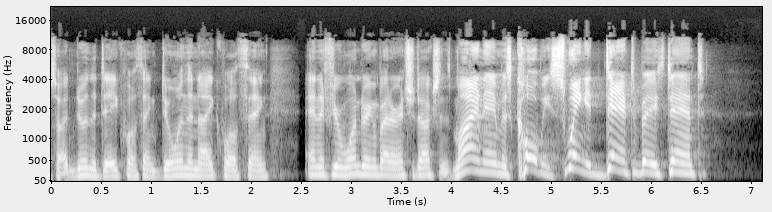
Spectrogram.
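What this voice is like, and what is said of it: Rough, messed-up sick voice. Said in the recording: “my voice is a little messed up”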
